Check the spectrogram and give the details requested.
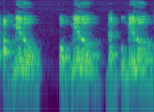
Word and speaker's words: pummelo: And this is even more doubtful if we look at the variants of the English names of 'Pomelo', such as; 'pomello', 'pummelo' (pronounced 'pammelo'), 'pommelo', and 'pumelo' (pronounced 'pamelo'), because in the Javanese language, there are almost no double letters in words or sentences.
